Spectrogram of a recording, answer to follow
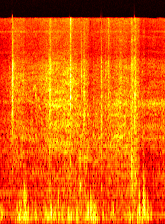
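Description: Wind buffeting the microphone: an irregular low rumble that surges and drops in gusts.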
